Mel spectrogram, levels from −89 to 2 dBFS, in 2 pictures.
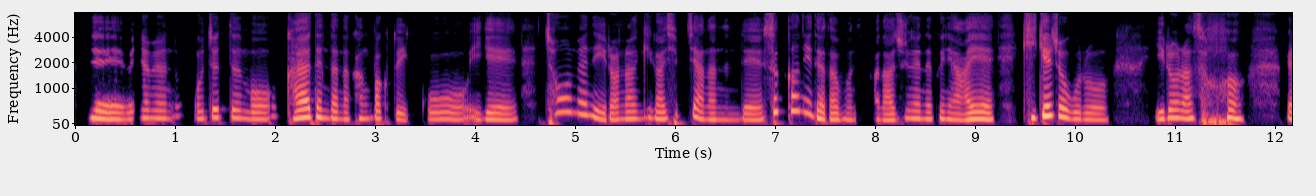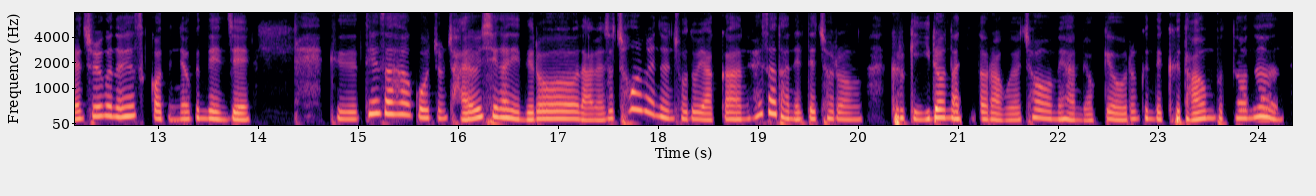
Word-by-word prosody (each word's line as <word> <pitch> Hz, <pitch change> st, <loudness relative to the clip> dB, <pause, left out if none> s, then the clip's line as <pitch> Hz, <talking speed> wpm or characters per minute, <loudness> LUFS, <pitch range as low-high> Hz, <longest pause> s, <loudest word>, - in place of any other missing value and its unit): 네. 180 Hz, -4 st, +4 dB, 0.2 s
왜냐면 205 Hz, +2 st, -4 dB
어쨌든 210 Hz, +2 st, -2 dB
뭐 175 Hz, -1 st, -2 dB
'가야 215 Hz, +4 st, +5 dB
된다.'는 200 Hz, -6 st, 0 dB
강박도 190 Hz, -2 st, -4 dB
있고 175 Hz, +3 st, -5 dB
이게 165 Hz, -3 st, -2 dB, 0.3 s
처음에는 335 Hz, -8 st, -2 dB
일어나기가 185 Hz, +2 st, -1 dB
쉽지 235 Hz, +5 st, -4 dB
않았는데 160 Hz, -3 st, -3 dB
습관이 370 Hz, -, 0 dB
되다 175 Hz, -, +2 dB
보니까 165 Hz, 0 st, -9 dB
나중에는 180 Hz, +4 st, -2 dB
그냥 170 Hz, -5 st, -2 dB
아예 175 Hz, +1 st, +4 dB, 0.3 s
기계적으로 185 Hz, -, +3 dB, 0.5 s
일어나서 200 Hz, +1 st, +1 dB, 0.8 s
그냥 185 Hz, -1 st, +2 dB
출근을 255 Hz, +1 st, +2 dB
했었거든요. 185 Hz, -9 st, -1 dB
근데 195 Hz, -1 st, +1 dB
인제 165 Hz, 0 st, +2 dB, 0.8 s
그 180 Hz, -3 st, -3 dB
퇴사하고 310 Hz, -7 st, +3 dB
좀 200 Hz, -1 st, -7 dB
자유시간이 210 Hz, +2 st, +3 dB
늘어나면서 190 Hz, -2 st, +2 dB
처음에는 330 Hz, -, 0 dB
저도 185 Hz, -2 st, -2 dB
약간 175 Hz, +2 st, -1 dB
회사 310 Hz, -, +3 dB
다닐 190 Hz, -, 0 dB
때처럼 180 Hz, -3 st, -3 dB, 0.3 s
그렇게 200 Hz, -2 st, +2 dB
일어나지더라고요 185 Hz, -4 st, +2 dB
처음에 190 Hz, -3 st, -1 dB
한 160 Hz, -3 st, -1 dB
몇 150 Hz, 0 st, -8 dB
개월은. 175 Hz, 0 st, -1 dB
근데 190 Hz, -2 st, -3 dB
그다음부터는 200 Hz, +3 st, +1 dB
190 Hz, 325 characters per minute, -24 LUFS, 175-210 Hz, 0.8 s, 가야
